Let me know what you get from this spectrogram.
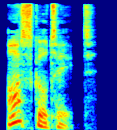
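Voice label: "auscultate", British English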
